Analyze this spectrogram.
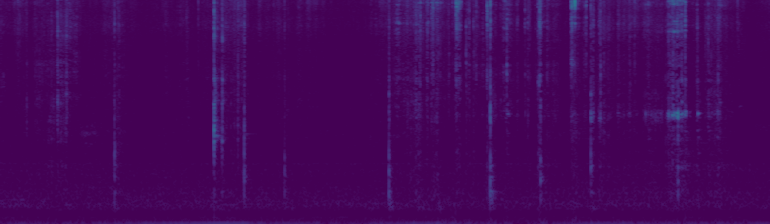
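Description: Faint, scattered clicks and short scrapes of a broken plastic cooling-fan resistor module being handled and turned in a gloved hand. The clicks come more often in the second half.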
